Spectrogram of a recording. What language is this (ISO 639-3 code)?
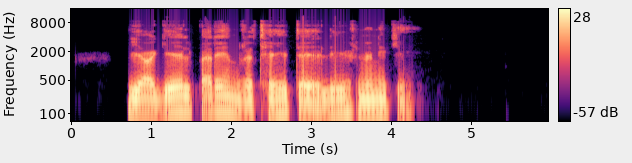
gwc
